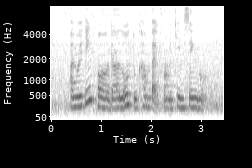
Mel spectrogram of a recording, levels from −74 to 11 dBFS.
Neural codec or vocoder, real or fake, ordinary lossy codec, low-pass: codec, 16 kHz, 16 kbps, FunCodec, trained on LibriTTS, 50 frames a second; fake; none; none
